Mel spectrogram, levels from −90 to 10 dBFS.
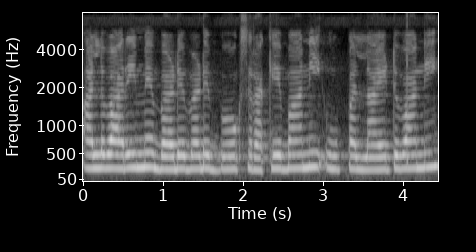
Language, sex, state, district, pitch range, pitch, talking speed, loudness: Hindi, female, Bihar, Darbhanga, 230-245 Hz, 235 Hz, 120 wpm, -16 LUFS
